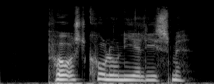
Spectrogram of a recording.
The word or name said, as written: postkolonialisme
